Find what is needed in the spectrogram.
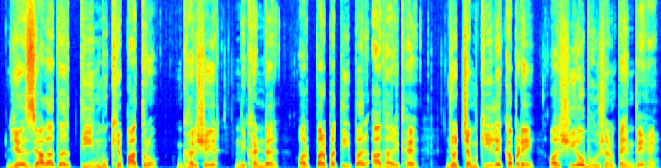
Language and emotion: Hindi, neutral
